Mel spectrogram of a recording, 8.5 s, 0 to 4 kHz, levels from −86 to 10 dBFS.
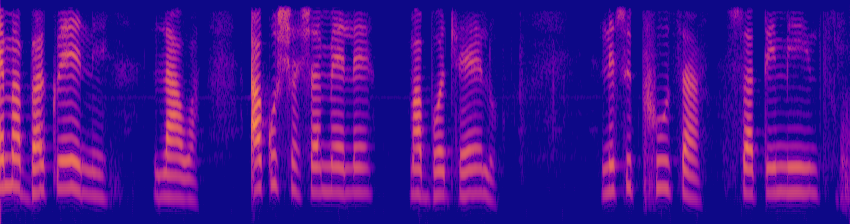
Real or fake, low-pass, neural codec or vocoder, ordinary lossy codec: fake; 3.6 kHz; vocoder, 44.1 kHz, 128 mel bands every 256 samples, BigVGAN v2; none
